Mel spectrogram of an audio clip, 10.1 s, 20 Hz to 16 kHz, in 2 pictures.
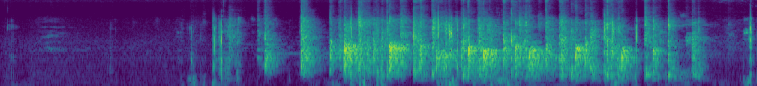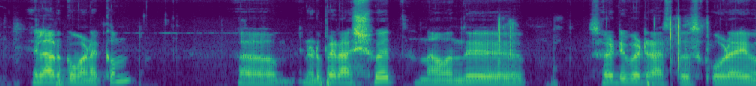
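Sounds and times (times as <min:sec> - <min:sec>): many hands clapping: 0:01.4 - 0:05.0.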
